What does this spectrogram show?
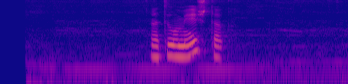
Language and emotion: Russian, neutral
